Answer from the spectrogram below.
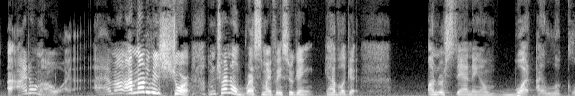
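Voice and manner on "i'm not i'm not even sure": higher, louder, rushed burst; squeaky flustered rush. Real, not acted. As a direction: blurt it out flustered and fast. Flustered about her face.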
